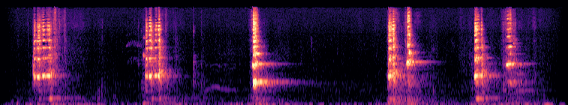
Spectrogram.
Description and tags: Old Truck Metal Squeaks-Creaks-Rattle-Impact Small Squeaks Tension Press Release
Found an old abandoned truck on a hike - recorded the squeaking and creaking of the doors opening and closing and stressing different parts of the metal. (It was done outdoors, so there may be some birds)
Metal, Squeak, Tension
